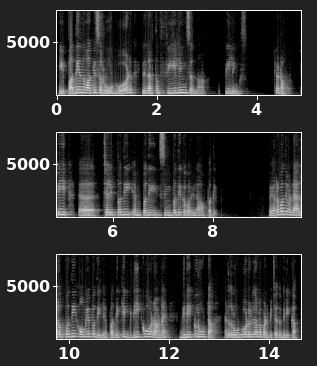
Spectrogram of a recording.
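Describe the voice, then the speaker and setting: A young woman with a Malayali accent teaches English vocabulary in an online exam-prep class, chatty and coaxing as she repeats the main points. Her mid-range voice is dark in tone and moves fairly quickly.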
